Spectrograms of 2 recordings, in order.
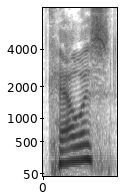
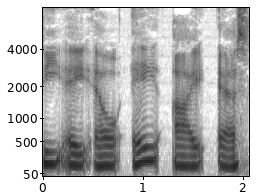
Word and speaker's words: Calais: The Second Baptist Church, get this, in Calais, Maine. That's Calais. Those of you who are French probably pronounce it Calais. Calais. She called it Calais, my friend Pat.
